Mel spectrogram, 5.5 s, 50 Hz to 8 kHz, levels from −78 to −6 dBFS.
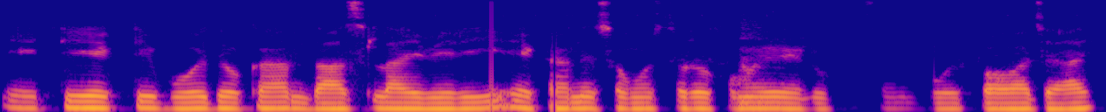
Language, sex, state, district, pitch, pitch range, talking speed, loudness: Bengali, male, West Bengal, Jhargram, 115 Hz, 110-120 Hz, 140 wpm, -26 LUFS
